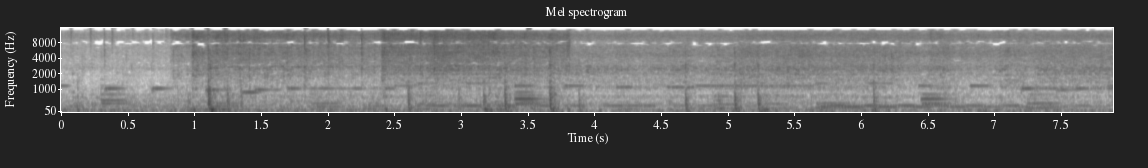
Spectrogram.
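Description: Ginger and ground pork sizzling as they are stir-fried in sesame oil in a frying pan, the sizzle growing louder about a second in. A spatula scrapes and taps against the pan as the meat is stirred.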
